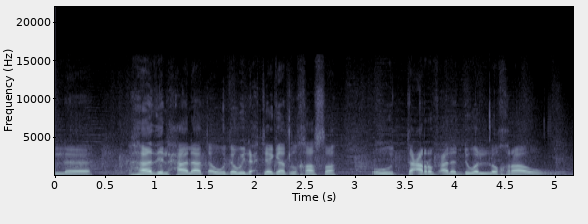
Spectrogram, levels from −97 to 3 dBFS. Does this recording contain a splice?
no; 0 cuts

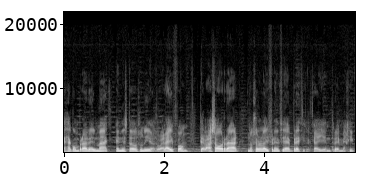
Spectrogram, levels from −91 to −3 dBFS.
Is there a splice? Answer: no; 0 cuts

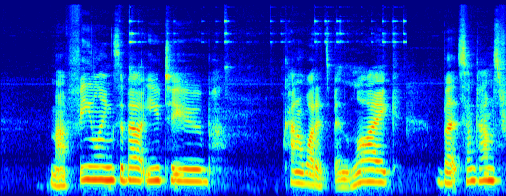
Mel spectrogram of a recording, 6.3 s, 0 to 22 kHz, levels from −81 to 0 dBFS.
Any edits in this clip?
yes; 1 cut; at 5.0 s

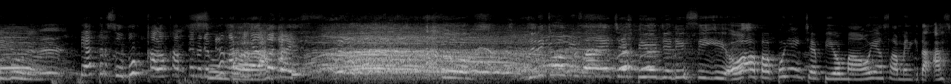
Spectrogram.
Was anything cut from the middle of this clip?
no; 0 cuts

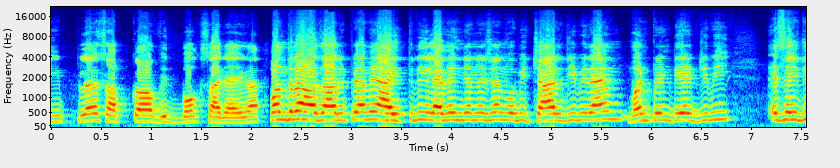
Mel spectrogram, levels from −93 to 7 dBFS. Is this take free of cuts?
no; 1 cut; at 2.1 s

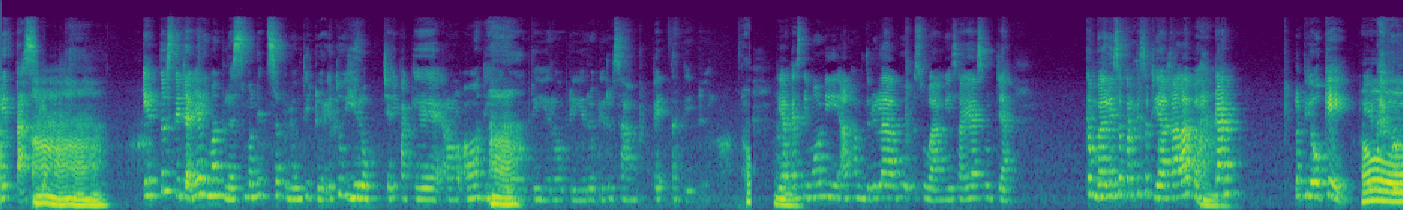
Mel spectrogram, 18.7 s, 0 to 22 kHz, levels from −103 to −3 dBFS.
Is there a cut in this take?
yes; 1 cut; at 10.0 s

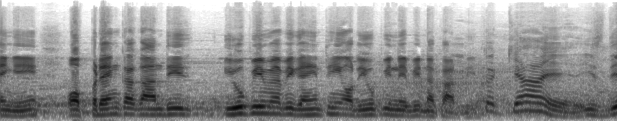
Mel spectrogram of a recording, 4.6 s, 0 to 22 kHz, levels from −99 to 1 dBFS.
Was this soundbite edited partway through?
yes; 1 cut; at 3.6 s

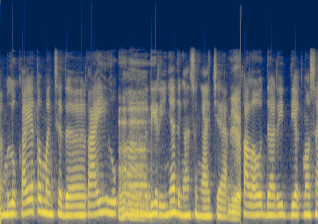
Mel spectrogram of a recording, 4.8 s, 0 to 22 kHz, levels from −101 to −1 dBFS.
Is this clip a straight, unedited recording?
no; 1 cut; at 3.6 s

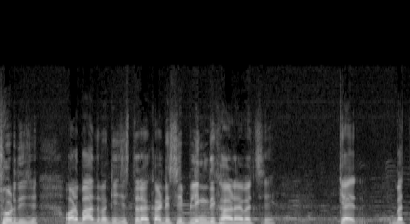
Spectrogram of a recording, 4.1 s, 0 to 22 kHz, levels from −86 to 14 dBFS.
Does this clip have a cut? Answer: no; 0 cuts

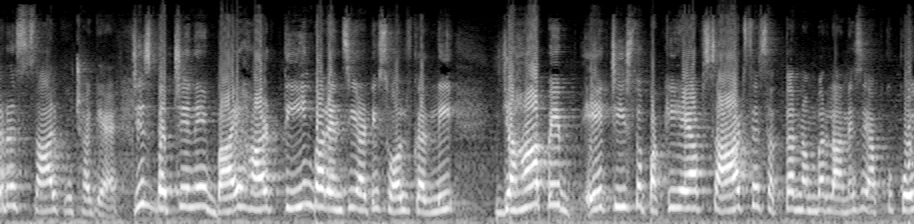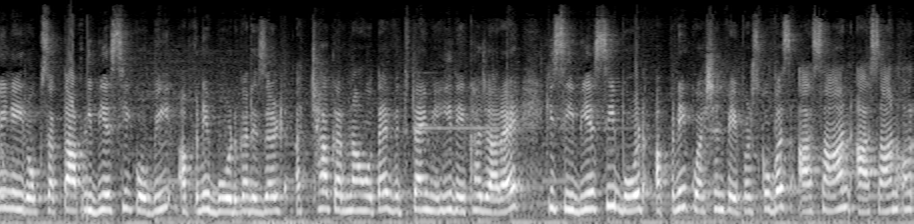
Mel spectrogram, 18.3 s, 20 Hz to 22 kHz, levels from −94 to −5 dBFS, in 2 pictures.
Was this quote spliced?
yes; 2 cuts; at 1.2 s, 10.0 s

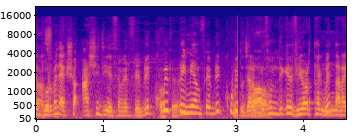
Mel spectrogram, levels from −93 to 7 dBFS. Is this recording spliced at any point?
yes; 1 cut; at 3.1 s

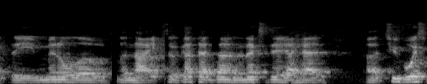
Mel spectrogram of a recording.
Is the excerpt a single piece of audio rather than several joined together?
no; 1 cut; at 1.5 s

